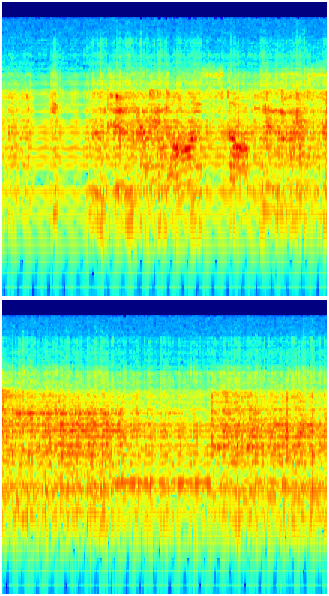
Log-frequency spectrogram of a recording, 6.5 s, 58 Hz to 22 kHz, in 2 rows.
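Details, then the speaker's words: Early-1950s Viking 53-38ARR tube table radio after an attempted filter capacitor reforming: the tubes come up after a few seconds, then faint station voices ride over a steady low hum as the failing filter cap still leaves the supply unsmoothed. "Okay, so it works mildly better, but it's still not working good enough. We still have a loud hum."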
